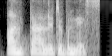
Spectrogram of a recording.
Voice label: "unpalatableness", Indian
